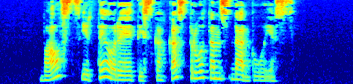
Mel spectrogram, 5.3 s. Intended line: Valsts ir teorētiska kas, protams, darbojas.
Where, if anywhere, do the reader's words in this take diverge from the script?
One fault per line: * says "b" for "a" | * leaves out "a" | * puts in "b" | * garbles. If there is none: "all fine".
all fine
